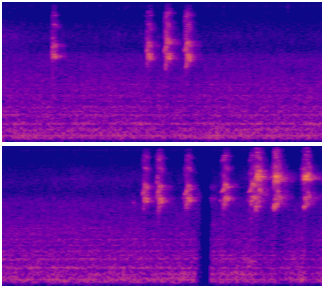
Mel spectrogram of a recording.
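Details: Myna chicks being fed give sharp, high, rasping chirps in quick bursts of two or three, pausing between bursts, over a faint low hum.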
